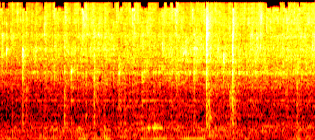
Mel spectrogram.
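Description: Cumin seeds and chopped green chilies sizzle in hot ghee for a fasting-day potato dish, a steady close crackle with scattered sharp pops.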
